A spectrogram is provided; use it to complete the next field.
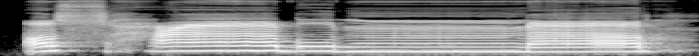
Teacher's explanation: بن پہ نون مشدد ہے، سختی سے جمع کر پڑھیں گے۔ الف مدہ کو بھی ہم نے 1 الف 2 حرکات کے برابر لمبا کر کے پڑھنا ہے۔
